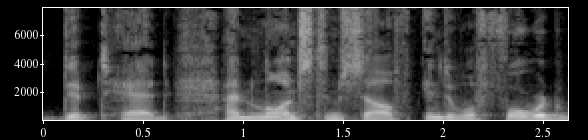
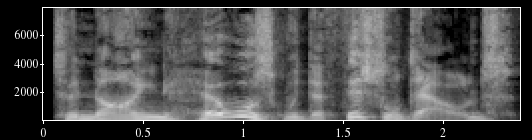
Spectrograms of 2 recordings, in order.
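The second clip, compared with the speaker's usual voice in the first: high, loud gruff roar; 7 semitones higher, 5 dB louder than usual. Acted. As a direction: roar it back in fury. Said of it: "Roddy roared back".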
